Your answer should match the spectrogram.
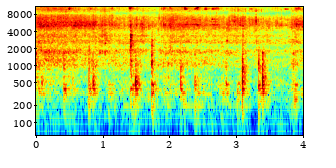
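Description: Tomato and onion masala sizzling in a pan as a spatula stirs it, with a steady frying hiss and irregular scrapes and taps of the spatula against the pan.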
